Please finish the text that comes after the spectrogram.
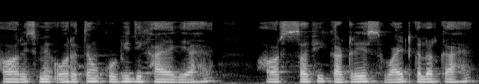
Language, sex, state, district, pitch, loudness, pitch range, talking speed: Hindi, male, Jharkhand, Deoghar, 120 Hz, -18 LUFS, 120-130 Hz, 200 wpm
